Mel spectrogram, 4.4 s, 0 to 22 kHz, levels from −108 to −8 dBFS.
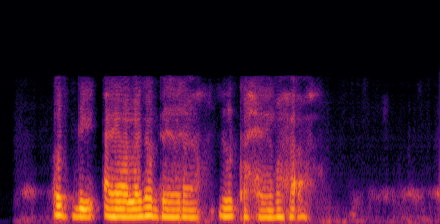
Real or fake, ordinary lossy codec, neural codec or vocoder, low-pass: fake; MP3, 48 kbps; codec, 16 kHz, 2 kbps, FreqCodec, smaller model; 5.4 kHz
